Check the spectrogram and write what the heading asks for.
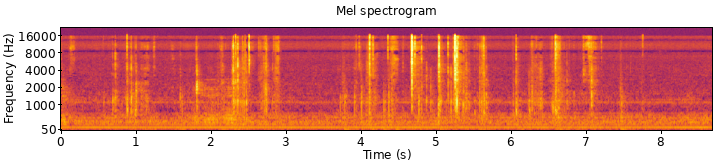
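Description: Small plastic clicks and rattles of a camcorder being handled as an SD card is pushed into its spring-loaded slot, with two sharper clicks about halfway through.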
